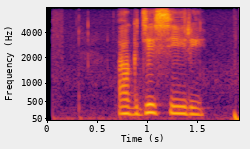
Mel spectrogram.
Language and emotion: Russian, neutral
